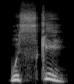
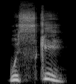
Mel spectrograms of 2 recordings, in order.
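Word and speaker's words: wisgi: the first is whiskey the only difference is we emphasize both syllables and bring out that gas sound whiskey whiskey next we have pop in the UK you call it soda in the u.s.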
